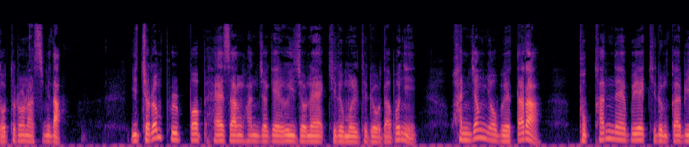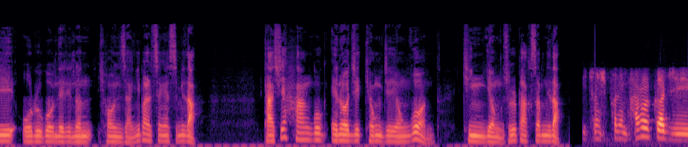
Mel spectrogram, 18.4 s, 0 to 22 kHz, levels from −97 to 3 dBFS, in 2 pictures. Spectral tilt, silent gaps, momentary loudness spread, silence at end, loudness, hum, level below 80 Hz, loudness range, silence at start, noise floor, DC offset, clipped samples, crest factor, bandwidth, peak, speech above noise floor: -7 dB/octave; none; 7 LU; 0 s; -29 LUFS; none; -62 dBFS; 2 LU; 0 s; -59 dBFS; under 0.1%; under 0.1%; 24 dB; 12.5 kHz; -6 dBFS; 30 dB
